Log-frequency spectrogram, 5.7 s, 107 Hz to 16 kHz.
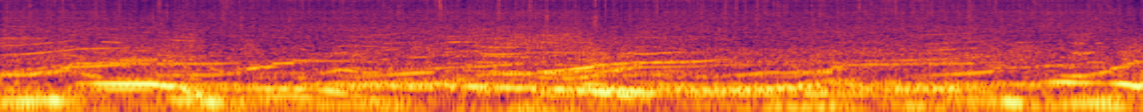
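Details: Humpback whale song recorded off the west coast of Maui in February 2011: sweeping, moaning tonal units gliding up and down, layered with higher arching whistles, continuous and overlapping with faint ocean hiss.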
